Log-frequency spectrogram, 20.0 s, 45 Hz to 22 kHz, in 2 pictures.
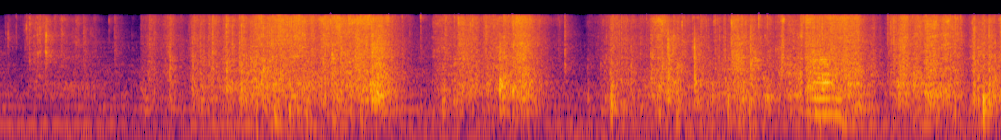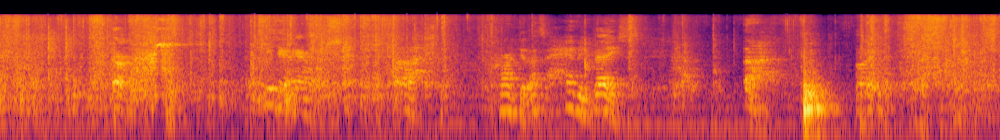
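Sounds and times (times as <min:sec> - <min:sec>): plastic wrapping crinkling: 0:00.0 - 0:20.0.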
